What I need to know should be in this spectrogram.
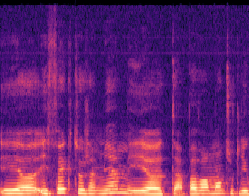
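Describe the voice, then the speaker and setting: A fairly quick female voice, high in pitch, with monotone, flat intonation. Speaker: polymer clay crafts youtuber. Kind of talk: casual tag video chat. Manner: hesitant, many fillers.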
